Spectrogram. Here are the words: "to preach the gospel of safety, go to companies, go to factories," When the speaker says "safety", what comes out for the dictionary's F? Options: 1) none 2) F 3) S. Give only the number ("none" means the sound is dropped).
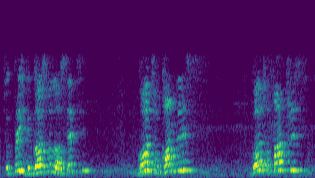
1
